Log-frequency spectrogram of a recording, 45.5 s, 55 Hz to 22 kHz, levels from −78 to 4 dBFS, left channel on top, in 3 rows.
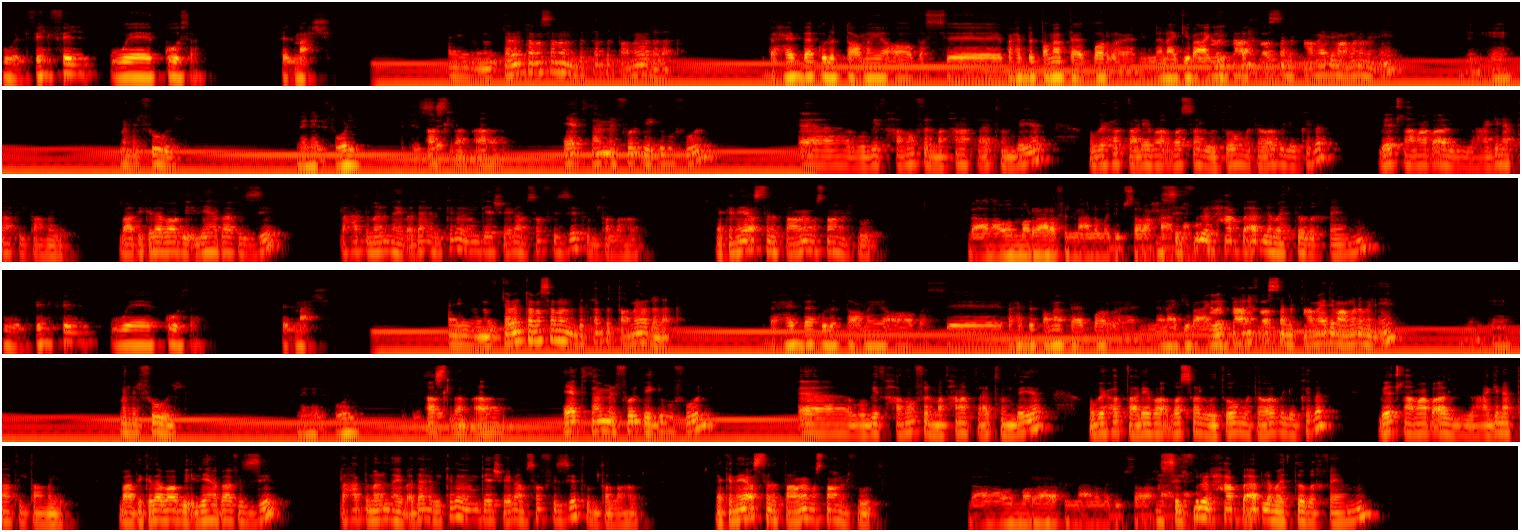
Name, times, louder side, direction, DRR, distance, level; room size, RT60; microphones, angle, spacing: voice 1, 0.0-2.0 2.8-3.3 7.6-12.2 12.6-12.7 14.6-15.1 18.1-18.8 19.3-19.4 40.0-42.2, left 5 dB, 40° left, 0.3 m, -33 dB
sound 1, 3.7-23.3, left 1 dB, 25° right, 0.6 m, -41 dB
voice 2, 4.5-6.7 12.1-13.9 16.4-17.0 19.4-20.3 20.8-22.3 23.1-28.4 28.9-31.0 31.5-33.1 33.7-36.7 37.5-39.1 41.9-44.0, right 4 dB, 80° right, 0.6 m, -33 dB
3.5 x 3.3 x 3.4 m
head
